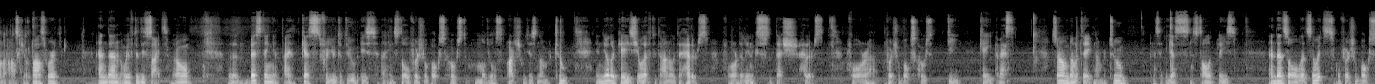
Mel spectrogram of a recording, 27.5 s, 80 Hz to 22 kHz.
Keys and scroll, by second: 0.0-0.8 typing, 11.1 typing, 21.5 Return, 23.3 Return.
